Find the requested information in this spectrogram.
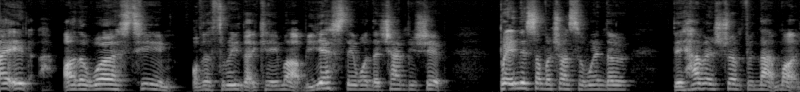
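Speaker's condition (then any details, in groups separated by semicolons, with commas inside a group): No condition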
